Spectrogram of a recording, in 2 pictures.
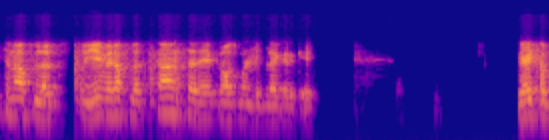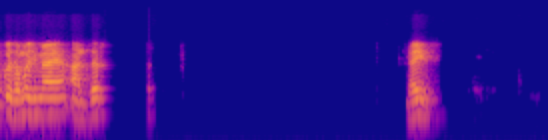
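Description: A man explains calmly through a microphone, in short bursts with pauses.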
